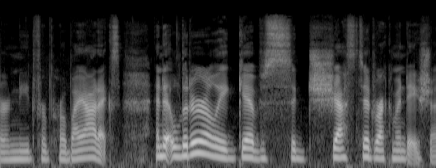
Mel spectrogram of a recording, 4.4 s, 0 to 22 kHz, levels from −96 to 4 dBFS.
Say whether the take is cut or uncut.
uncut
